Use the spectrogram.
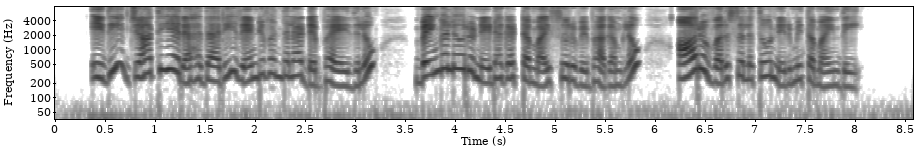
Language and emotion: Telugu, neutral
